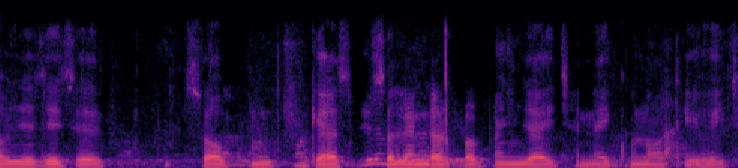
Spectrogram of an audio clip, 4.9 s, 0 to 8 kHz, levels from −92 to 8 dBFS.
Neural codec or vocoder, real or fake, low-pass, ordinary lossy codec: none; real; 7.2 kHz; Opus, 16 kbps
